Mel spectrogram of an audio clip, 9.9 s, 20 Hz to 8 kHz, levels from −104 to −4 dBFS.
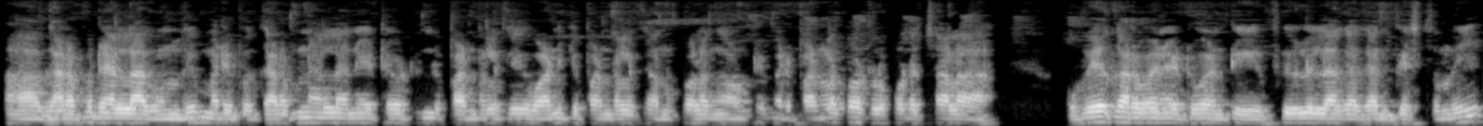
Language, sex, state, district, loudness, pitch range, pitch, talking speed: Telugu, male, Andhra Pradesh, Guntur, -23 LUFS, 100-110 Hz, 105 Hz, 140 wpm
